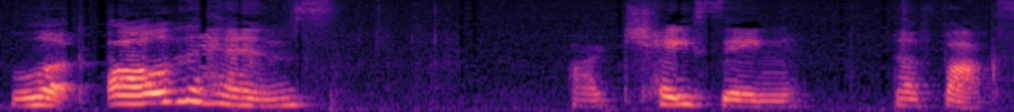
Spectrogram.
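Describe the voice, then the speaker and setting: At a very slow pace and medium pitch, a woman runs preschool storytime, reading aloud in a lively, playful way while addressing the young kids directly.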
